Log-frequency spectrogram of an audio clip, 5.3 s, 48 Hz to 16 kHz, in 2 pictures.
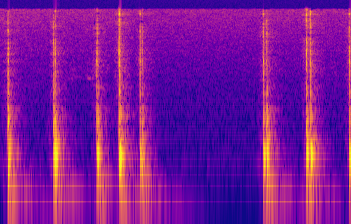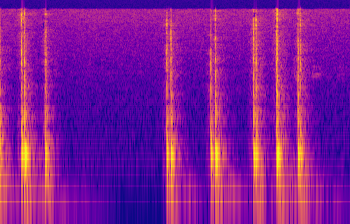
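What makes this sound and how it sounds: Fingertips knock on the surface of a large, solid wooden desk near its bottom edge, with a microphone nearby that is not touched. Fifteen dull, short knocks come in three quick groups of five, each with a brief low-mid thud around 270 Hz and almost no ring.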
